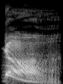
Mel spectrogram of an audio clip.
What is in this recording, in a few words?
negative vocalization, fr; Engineer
